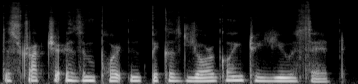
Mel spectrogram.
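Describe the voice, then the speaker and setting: Slow, mellow woman guiding meditation. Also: deep voice, husky, no echo. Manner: calm, measured, gentle delivery with long pauses. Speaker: yoga and meditation teacher. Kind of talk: guided meditation.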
